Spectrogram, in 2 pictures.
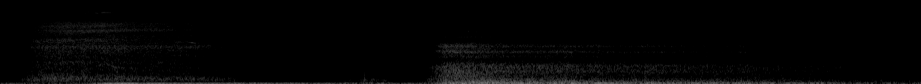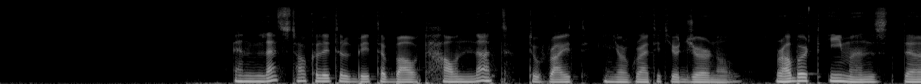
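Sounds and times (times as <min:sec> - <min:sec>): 
deep breath in through the nose and out through the mouth: 0:00.2 - 0:02.5, 0:04.2 - 0:09.3
speech: 0:11.9 - 0:18.4.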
